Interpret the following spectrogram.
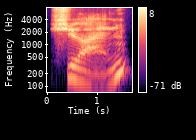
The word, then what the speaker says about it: xuan: Next one is xi, yu, an, third tone. Xuan.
